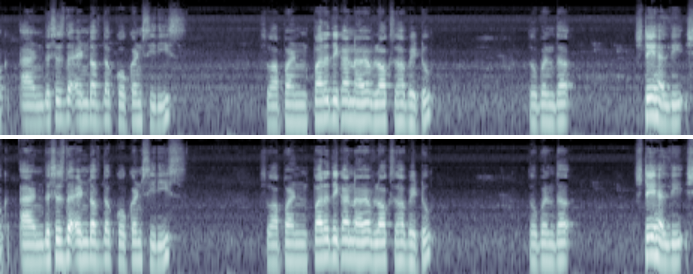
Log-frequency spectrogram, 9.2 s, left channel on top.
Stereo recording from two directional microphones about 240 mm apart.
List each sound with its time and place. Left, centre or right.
0.2 s speech: right
3.5 s speech: centre
7.0 s speech: centre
